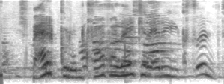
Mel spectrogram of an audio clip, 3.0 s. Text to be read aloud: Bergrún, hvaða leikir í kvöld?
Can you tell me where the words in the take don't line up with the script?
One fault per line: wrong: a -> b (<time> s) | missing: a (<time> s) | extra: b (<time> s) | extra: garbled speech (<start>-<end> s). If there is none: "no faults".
extra: eru (2.1 s)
